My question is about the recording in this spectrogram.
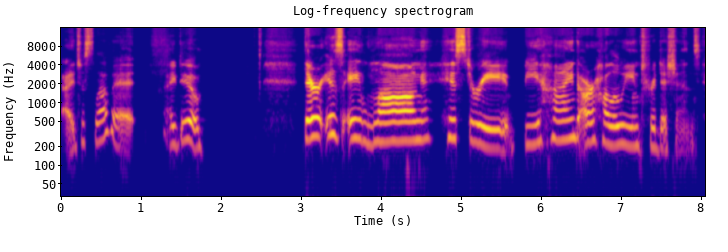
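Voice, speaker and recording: An American woman hosting a casual spiritual show, talking in a gentle mystical healer manner with gushing, drawn-out emphasis. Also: medium pitch, no room sound, clean studio sound. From North Dakota, United States.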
